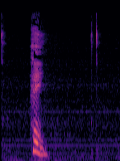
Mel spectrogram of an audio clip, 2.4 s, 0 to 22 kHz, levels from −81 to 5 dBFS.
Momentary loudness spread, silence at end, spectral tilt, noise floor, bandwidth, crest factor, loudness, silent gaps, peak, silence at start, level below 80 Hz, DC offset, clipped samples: 20 LU; 0.45 s; -3 dB/octave; -60 dBFS; 16.5 kHz; 22 dB; -31 LUFS; none; -12 dBFS; 0.05 s; -66 dBFS; under 0.1%; under 0.1%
